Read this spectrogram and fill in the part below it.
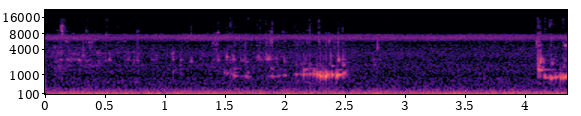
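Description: Water pours from a plastic bottle into a metal pot.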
